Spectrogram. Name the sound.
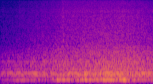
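bees buzzing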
